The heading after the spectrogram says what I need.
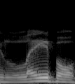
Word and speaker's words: label: negative now for pronunciation the word has two syllables the stress is on that first syllable label the other thing I'd like to point out is the second syllable it ends with that dark L which is that all sound and then if we're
